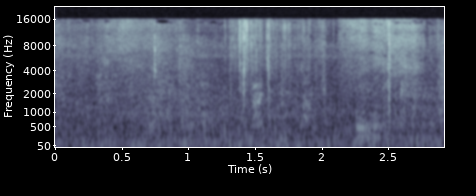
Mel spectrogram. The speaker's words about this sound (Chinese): 这几只傻狗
